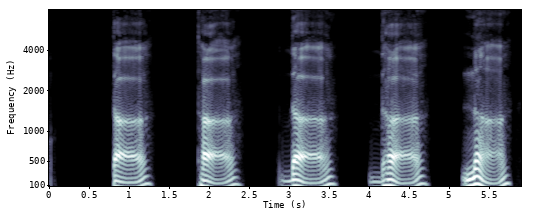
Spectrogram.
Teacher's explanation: જેવા વ્યંજન બોલતી વખતે જીભ દાંતને અડે છે આથી તે દંત્ય વ્યંજન છે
